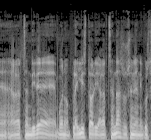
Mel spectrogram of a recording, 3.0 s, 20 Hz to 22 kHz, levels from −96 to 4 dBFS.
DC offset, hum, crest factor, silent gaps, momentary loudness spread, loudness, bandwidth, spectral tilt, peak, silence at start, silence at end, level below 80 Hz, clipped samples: 0.9%; none; 14 dB; none; 3 LU; -17 LUFS; 14.5 kHz; -6 dB/octave; -2 dBFS; 0 s; 0 s; -42 dBFS; under 0.1%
